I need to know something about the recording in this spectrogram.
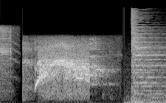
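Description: A loud scream lasting about a second, the loudest sound here, then music starts abruptly near the end.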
